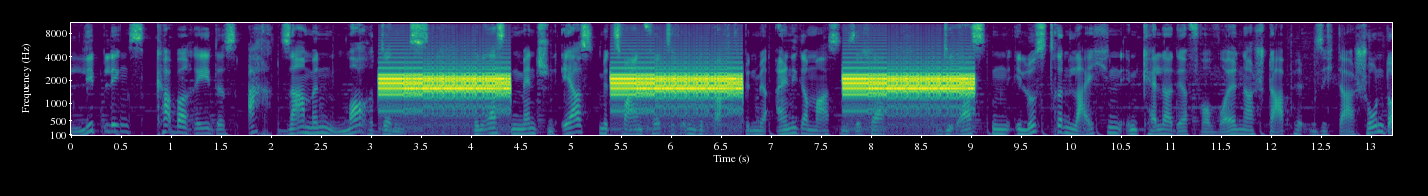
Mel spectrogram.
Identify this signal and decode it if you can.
Emergency Alert System (SAME) tones (header bursts), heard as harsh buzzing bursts, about 520.83 baud.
